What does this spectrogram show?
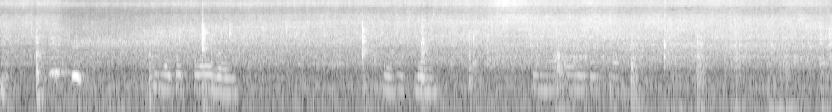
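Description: Lobster pieces sizzling in butter in a hot frying pan, stirred and tossed with a wooden spatula that knocks and scrapes now and then.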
